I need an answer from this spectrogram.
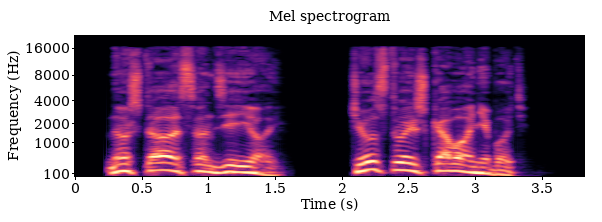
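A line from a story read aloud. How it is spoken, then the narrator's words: Shout. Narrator (Russian): крикнул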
